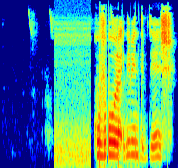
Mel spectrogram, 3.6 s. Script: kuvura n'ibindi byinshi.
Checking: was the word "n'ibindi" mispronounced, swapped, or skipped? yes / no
no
